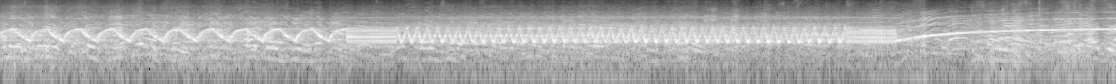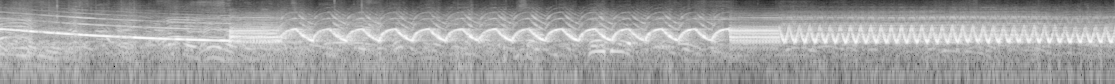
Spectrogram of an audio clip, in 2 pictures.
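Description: A siren wails, yelps and rises and falls close by.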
